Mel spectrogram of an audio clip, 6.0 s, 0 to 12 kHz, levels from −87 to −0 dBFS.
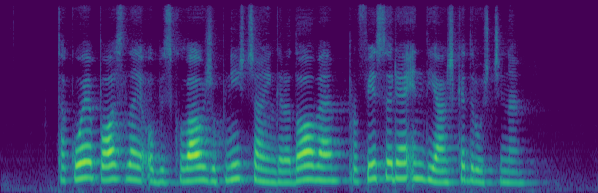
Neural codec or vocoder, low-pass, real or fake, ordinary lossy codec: codec, 24 kHz, 0.9 kbps, DualCodec; 10.8 kHz; fake; Opus, 64 kbps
